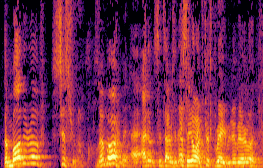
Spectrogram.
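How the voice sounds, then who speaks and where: A man giving a Torah lecture, animated, asking the audience rhetorical questions. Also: high voice, fast talker, gravelly, echoey room, poor audio. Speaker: rabbi lecturer.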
